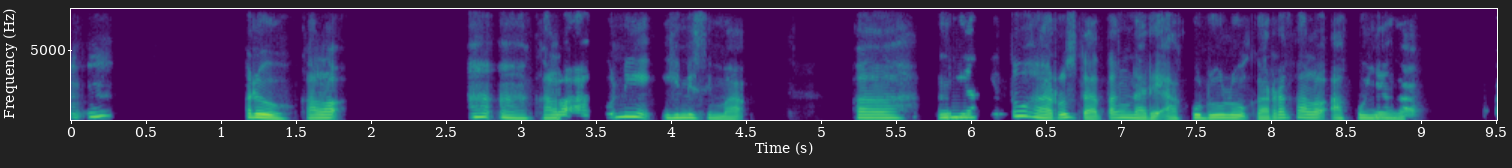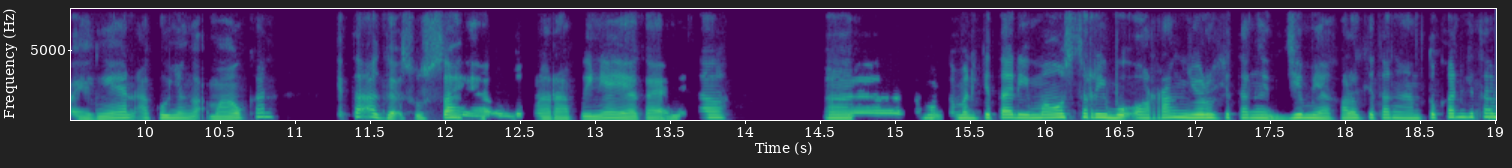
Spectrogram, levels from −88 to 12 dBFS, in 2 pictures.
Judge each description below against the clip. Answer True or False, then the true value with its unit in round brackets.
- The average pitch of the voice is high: True (200 Hz)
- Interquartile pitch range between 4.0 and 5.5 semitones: False (3.4 semitones)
